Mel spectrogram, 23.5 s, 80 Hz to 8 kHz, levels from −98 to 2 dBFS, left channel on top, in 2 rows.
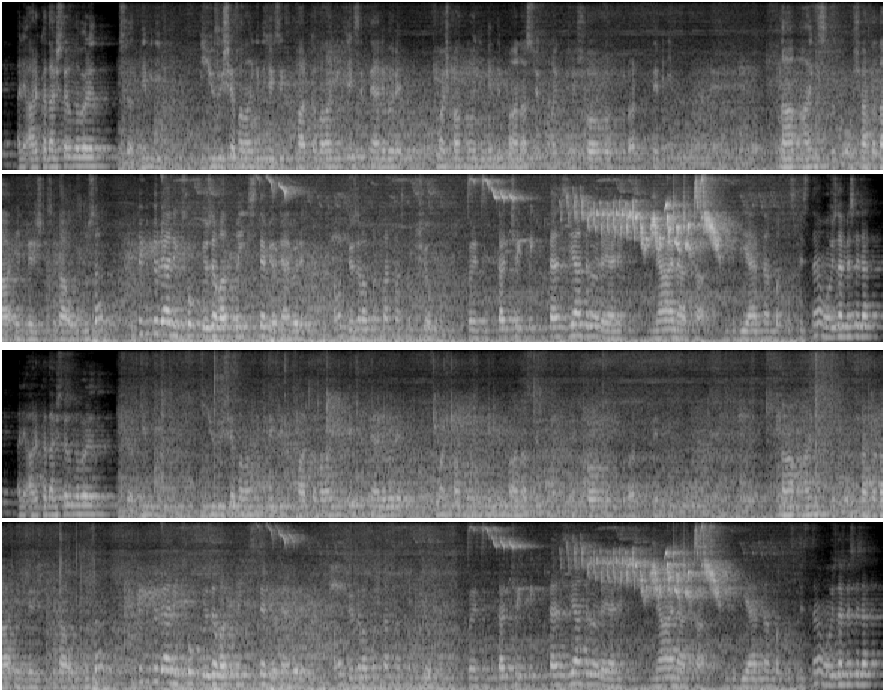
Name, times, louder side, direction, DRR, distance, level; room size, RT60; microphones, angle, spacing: voice 1, 0.2-1.3 1.6-2.2 2.6-5.3 5.7-9.0 9.4-13.1 13.5-15.8 16.1-17.5 17.9-20.0 20.3-23.3, left 2 dB, 90° left, 7 dB, 3.4 m, -33 dB
sound 1, 1.5-17.8, right 1 dB, 75° right, 5.8 m, -38 dB
Bird / Insect, 13.8-22.4, left 4 dB, 30° left, 2.5 m, -31 dB
26.0 x 21.5 x 8.7 m, 0.92 s
head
